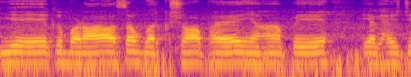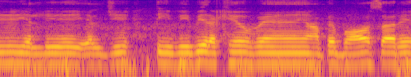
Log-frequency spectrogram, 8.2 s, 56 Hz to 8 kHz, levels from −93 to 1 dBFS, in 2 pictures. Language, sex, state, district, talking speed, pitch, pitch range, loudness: Hindi, male, Haryana, Rohtak, 130 wpm, 135 Hz, 130-140 Hz, -15 LUFS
